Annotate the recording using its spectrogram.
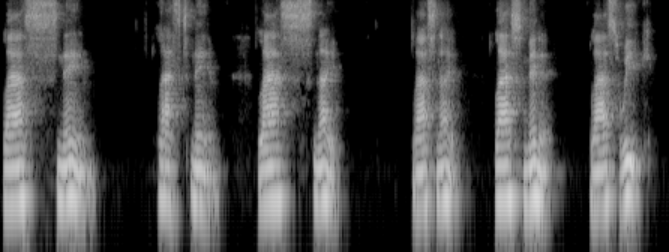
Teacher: So if the next word begins with a consonant sound, which is statistically high, we've hit the trifecta. And the T's almost always get replaced by more S sound.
